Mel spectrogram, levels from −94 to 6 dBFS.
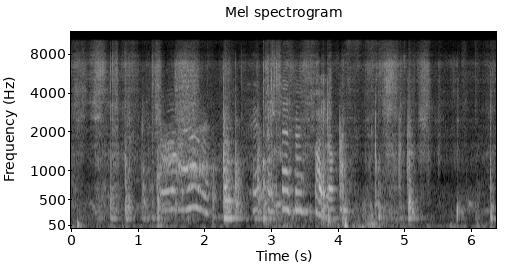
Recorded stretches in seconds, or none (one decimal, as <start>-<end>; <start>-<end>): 0.8-3.0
